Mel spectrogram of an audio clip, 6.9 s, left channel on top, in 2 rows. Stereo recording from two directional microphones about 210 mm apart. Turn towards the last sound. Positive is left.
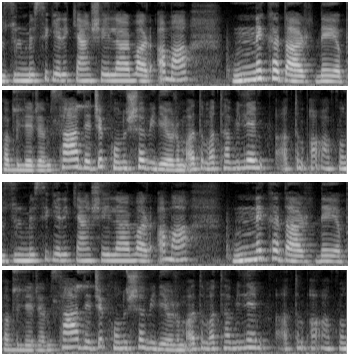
turn(degrees=50)  # may be behind; listen again after turning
